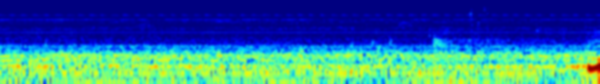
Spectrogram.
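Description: Quiet steady room tone: a low, even hum with faint, steady high-pitched tones above it.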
